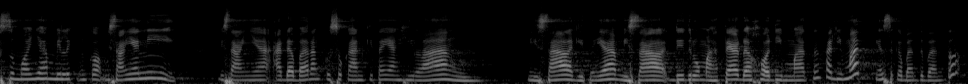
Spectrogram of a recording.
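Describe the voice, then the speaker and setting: A woman with a Sundanese accent giving a casual, lively Quran study talk, acting out little everyday scenes as she teaches. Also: high voice, in a large hall.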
